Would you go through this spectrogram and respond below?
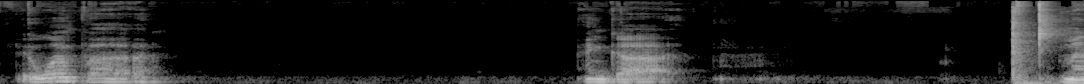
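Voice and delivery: choking up. Recalling support from brother and wife, choking up. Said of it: "I can't keep choking up".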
